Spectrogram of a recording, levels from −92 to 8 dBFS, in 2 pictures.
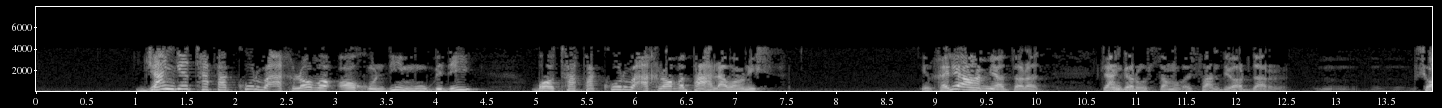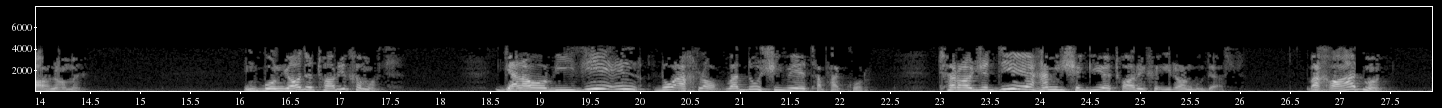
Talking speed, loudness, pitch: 90 wpm, -24 LUFS, 135 Hz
